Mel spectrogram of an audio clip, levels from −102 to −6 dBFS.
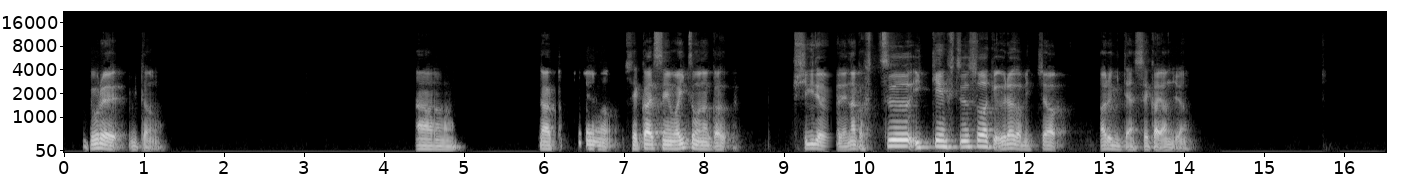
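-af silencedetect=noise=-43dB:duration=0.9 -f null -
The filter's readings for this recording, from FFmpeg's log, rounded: silence_start: 1.21
silence_end: 4.40 | silence_duration: 3.19
silence_start: 4.95
silence_end: 5.95 | silence_duration: 1.01
silence_start: 14.06
silence_end: 16.53 | silence_duration: 2.46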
